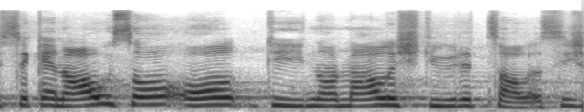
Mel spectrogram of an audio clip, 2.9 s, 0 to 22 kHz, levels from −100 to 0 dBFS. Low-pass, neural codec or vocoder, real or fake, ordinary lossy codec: 14.4 kHz; codec, 44.1 kHz, 7.8 kbps, DAC; fake; none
